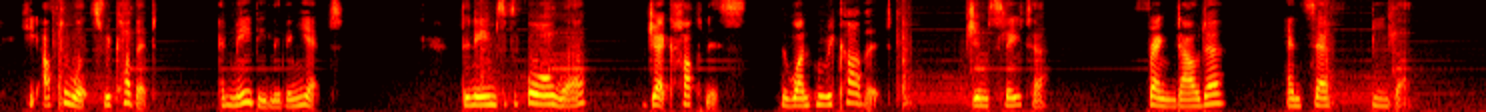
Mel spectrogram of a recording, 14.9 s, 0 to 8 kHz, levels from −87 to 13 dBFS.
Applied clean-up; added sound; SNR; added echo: neural separator model SepFormer DNS4.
